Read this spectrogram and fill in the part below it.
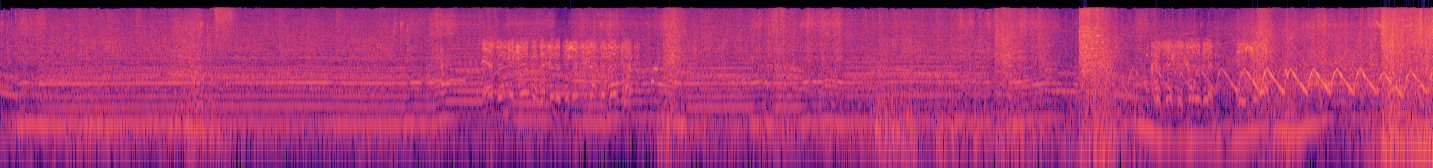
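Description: A race car engine roars at high speed, its pitch rising and falling with gear changes.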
